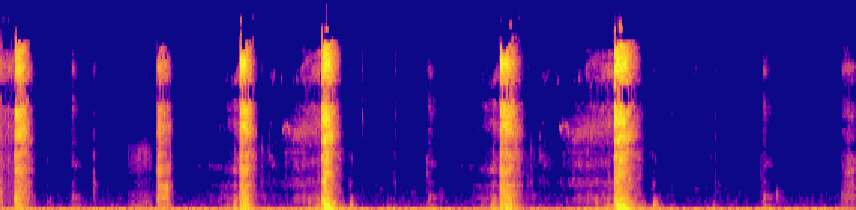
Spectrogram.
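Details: Six short, sharp sneezes from a cat over about eleven seconds, irregularly spaced, over low room noise; frequent sneezing, owner wonders about pollen allergy.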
